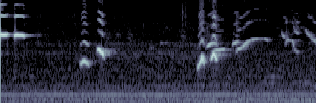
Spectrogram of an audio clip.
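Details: Sparse morning phrases from an Oriental magpie-robin, whose song is said to include red-headed flowerpecker notes and to begin at five in the morning: separated chirps and whistles, then a soft warbled rising run.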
